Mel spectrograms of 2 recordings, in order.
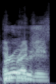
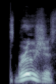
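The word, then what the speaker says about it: Bruges: Bres Brues.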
